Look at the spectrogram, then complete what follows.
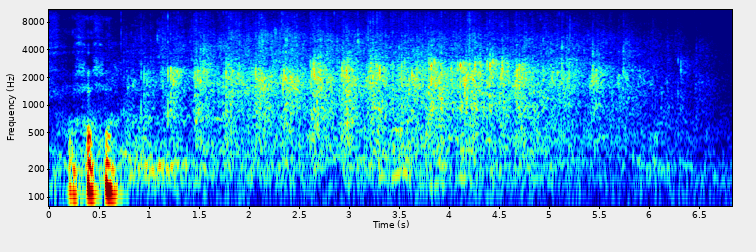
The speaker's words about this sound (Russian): Вы обещали мне помогать. Спасибо за пару аплодисментов.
